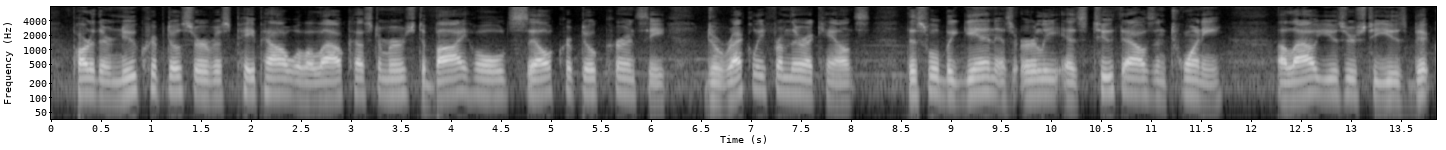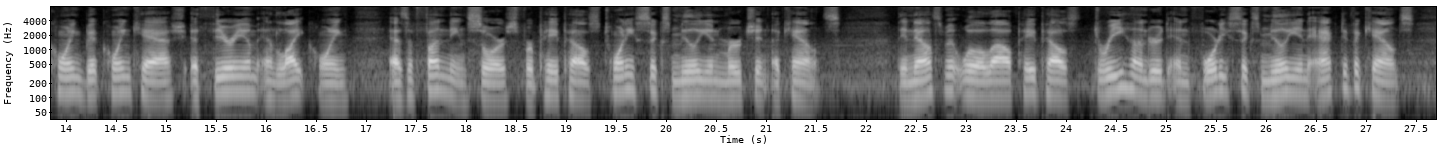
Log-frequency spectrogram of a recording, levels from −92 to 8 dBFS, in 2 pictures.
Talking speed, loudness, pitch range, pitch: 120 wpm, -20 LUFS, 115-135 Hz, 125 Hz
